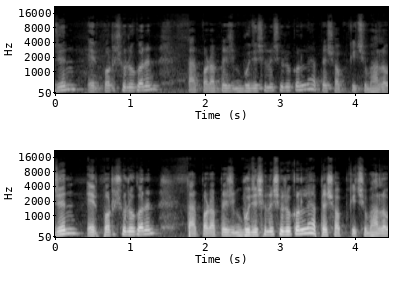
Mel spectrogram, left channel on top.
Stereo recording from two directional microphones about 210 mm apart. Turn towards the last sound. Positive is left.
turn(degrees=-30)  # may be behind; listen again after turning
